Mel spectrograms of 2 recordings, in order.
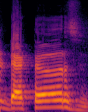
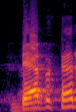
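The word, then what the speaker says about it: debtors: है ये जी फिर डेटर्स क्या बच्चों डेबिटर या डेटर नहीं बी नहीं पढ़ना आपने वो साइलेंट है खामोश है जैसे आप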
